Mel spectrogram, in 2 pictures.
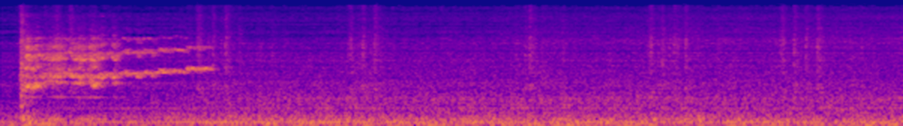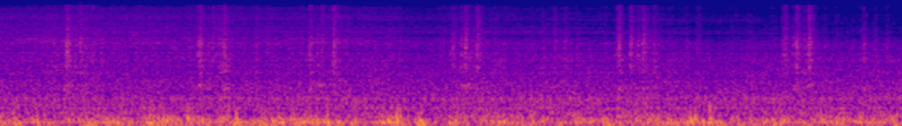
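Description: A sharp, high squeal sweeps up and fades in the first second as the blower starts, then a steady rumble.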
